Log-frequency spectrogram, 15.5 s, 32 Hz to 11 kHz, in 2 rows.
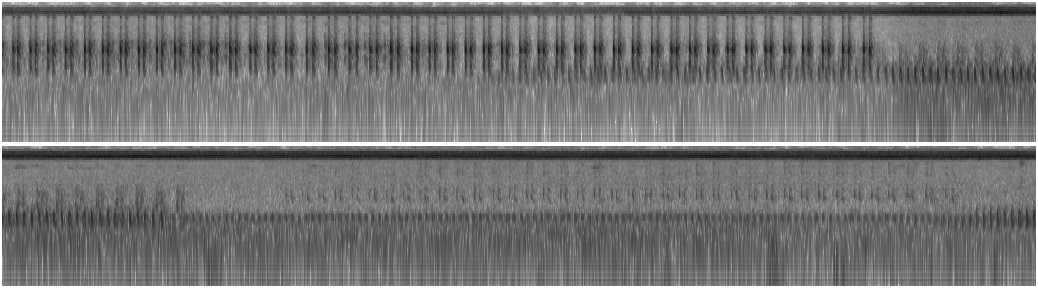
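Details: Puerto Rican crested toads call in the Guánica Dry Forest, Puerto Rico, in the September 2007 rains. Loud, rapid, rattling pulses run for about six seconds, then a lower continuous trill follows. A steady high insect whine persists, with cane toads in the background.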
